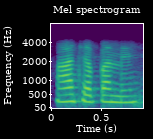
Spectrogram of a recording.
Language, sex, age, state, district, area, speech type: Telugu, female, 30-45, Andhra Pradesh, Vizianagaram, rural, conversation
